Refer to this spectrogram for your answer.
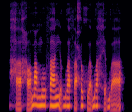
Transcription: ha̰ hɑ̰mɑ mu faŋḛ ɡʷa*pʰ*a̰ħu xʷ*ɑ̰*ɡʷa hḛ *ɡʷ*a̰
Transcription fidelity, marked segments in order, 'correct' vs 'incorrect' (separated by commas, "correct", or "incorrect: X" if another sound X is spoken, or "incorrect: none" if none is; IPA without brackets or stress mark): incorrect: f, incorrect: a̰, correct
